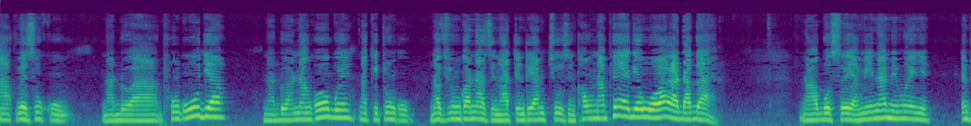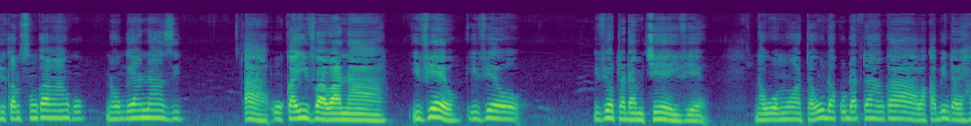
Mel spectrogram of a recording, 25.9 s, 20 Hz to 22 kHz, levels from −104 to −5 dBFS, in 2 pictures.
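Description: Right through the speech there's plainly audible HE-AAC compression: gritty, lispy s sounds and nothing above 14.9 kHz, likely from a low bitrate around 20 kbps, with the treble rebuilt by band replication.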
